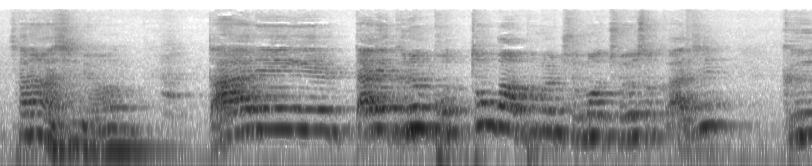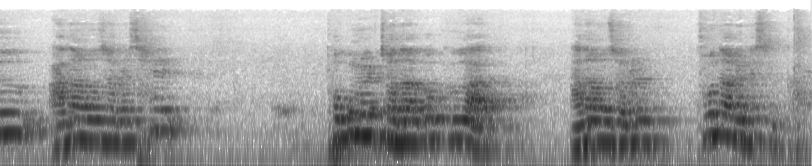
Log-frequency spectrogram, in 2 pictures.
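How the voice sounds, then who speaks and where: A man's voice: extremely high pitch, far from the mic. Man preaching in an echoey church hall. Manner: emotional storytelling, repeats words, swells loud on key lines. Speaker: pastor. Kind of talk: sermon. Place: church sanctuary.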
